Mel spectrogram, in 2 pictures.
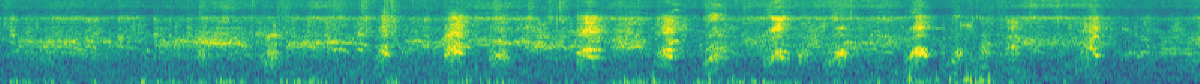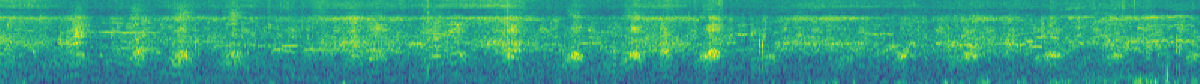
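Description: Birds giving short, sharp calls in quick series, several a second, thinning out in the second half, over a low uneven rumble.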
